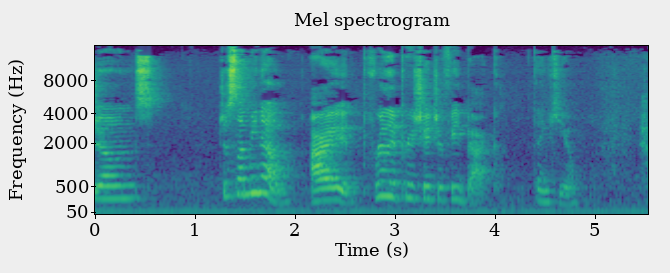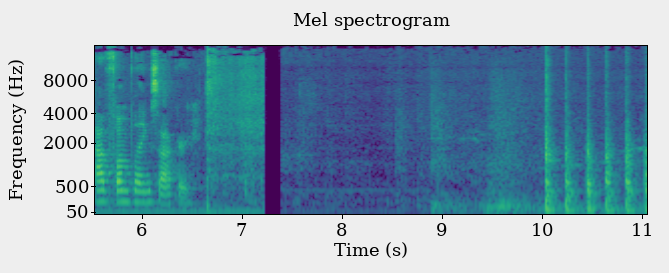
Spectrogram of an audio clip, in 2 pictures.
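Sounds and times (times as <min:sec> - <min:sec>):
rapid knocking on door: 0:10.0 - 0:11.0.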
